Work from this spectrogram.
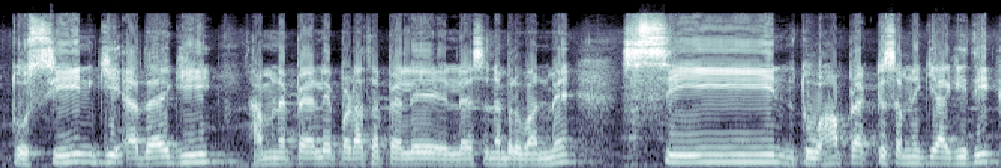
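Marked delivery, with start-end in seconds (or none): none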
